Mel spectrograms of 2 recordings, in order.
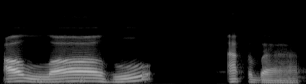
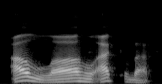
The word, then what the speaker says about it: Allahu Akbar: jangan sampai Salah baca jangan bacanya a-nya panjang seumpama kalau a-nya panjang Allahu akbar ini salah ya artinya kalau panjang yang harusnya bacanya pendek Allahu akbar nah ini bacanya Allahu akbar artinya Apakah Allah Maha Besar gu kalau panjang ya Jadi jangan dipanjangkan bacanya pendek Allahu Akbar Ya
